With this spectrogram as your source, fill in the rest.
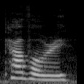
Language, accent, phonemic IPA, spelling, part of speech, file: English, US, /ˈkæ.vəl.ɹi/, cavalry, noun, En-us-cavalry.ogg
- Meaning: 1. The military arm of service that fights while riding horses 2. An individual unit of this arm of service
